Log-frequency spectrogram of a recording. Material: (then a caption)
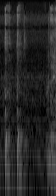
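Plastic. Two dull, low taps land on an upturned XL plastic cup of acrylic pouring paint flipped onto a canvas, followed by a softer, sustained low sound. The cup sounds nearly hollow, meaning the paint has mostly run down out of it.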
